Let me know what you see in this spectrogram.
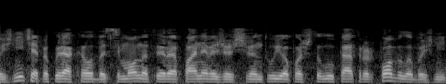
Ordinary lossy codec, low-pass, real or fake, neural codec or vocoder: MP3, 24 kbps; 5.4 kHz; real; none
